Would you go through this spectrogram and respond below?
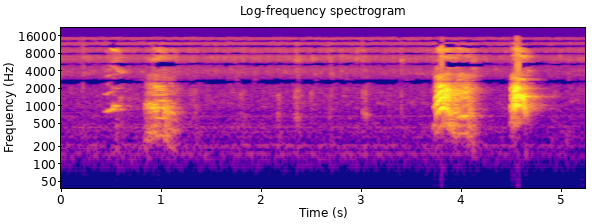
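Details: Dog barking during a Great Dane versus yellow Labrador encounter: a soft yip, then a short harsh bark near one second, quiet for over two seconds, then two loud rough barks in quick succession near the end, in a quiet indoor setting.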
